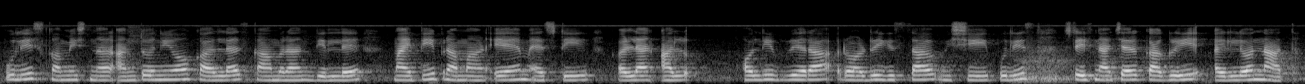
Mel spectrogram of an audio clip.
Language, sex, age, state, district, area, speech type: Goan Konkani, female, 18-30, Goa, Pernem, rural, read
